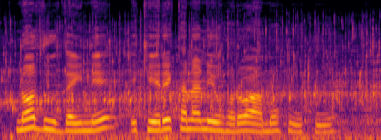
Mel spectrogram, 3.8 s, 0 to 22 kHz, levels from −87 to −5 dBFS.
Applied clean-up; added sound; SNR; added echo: none; Fill (with liquid); 11 dB; none.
